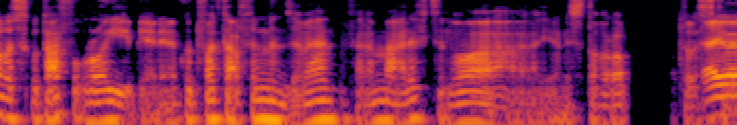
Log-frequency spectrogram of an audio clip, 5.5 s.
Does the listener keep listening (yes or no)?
no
